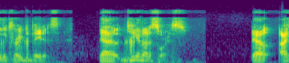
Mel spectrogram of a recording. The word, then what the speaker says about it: Giganotosaurus: I say Giganotosaurus. That just feels right to me. No? That just feels right. Saying Giga. Not Giga, not Gigantosaurus. Giganotosaurus. I've always said Giganotosaurus.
